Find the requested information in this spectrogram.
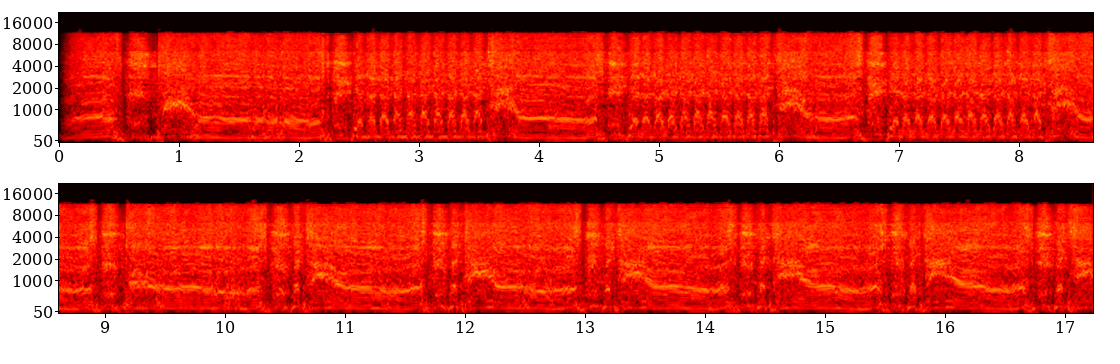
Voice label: Speaking in Tongues; Protestia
